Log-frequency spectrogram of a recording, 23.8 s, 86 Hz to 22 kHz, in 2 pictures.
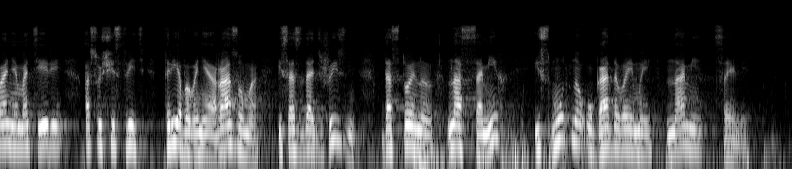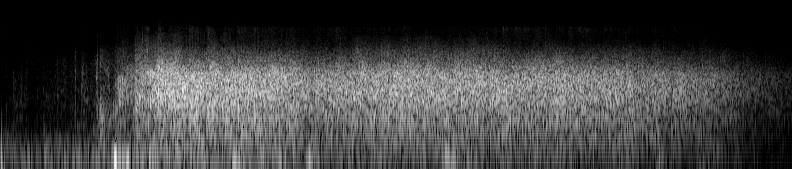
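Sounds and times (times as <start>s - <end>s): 
speech: 0.0s - 11.3s
large crowd applauding in a reverberant university assembly hall in Oslo: 13.0s - 23.7s.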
